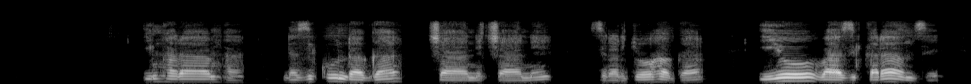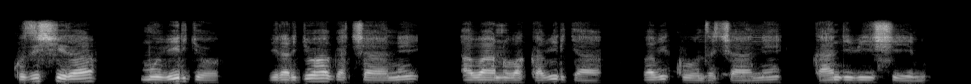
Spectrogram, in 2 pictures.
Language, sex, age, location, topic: Kinyarwanda, male, 50+, Musanze, agriculture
